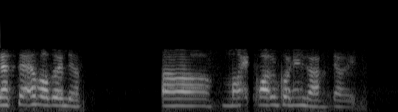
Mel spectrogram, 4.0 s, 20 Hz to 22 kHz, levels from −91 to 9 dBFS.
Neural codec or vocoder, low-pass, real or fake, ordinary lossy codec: codec, 16 kHz, 0.8 kbps, ZipCodec; 3.6 kHz; fake; Opus, 32 kbps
